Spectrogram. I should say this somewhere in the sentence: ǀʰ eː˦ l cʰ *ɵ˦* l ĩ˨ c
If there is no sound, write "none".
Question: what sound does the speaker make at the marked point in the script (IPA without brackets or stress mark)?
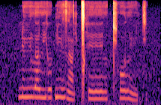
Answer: o˦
